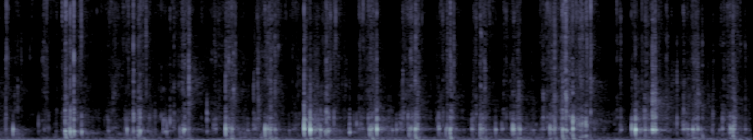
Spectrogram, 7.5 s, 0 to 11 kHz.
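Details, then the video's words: Oliang, a Pit Bull, eats a raw ostrich paw for the first time indoors, a teeth-polishing and jaw-exercise snack; sharp crunches and wet bites come in quick irregular bursts, several per second, with brief quiet gaps. "Oliang the Pit Bull 1st time eats Raw Ostrich PAW [ASMR] BARF | MUKBANG 動物の咀嚼音 | 犬が生の肉を食べる"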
